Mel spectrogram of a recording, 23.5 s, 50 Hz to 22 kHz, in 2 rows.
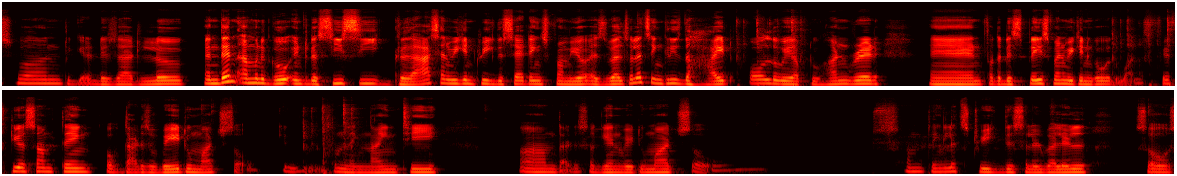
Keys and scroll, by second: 7.4 KP_1, 7.6 KP_0, 7.9 Return, 11.1 KP_1, 11.3 KP_5, 11.4 KP_0, 11.6 Return, 14.8 KP_9, 14.9 KP_0, 15.1 Return.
